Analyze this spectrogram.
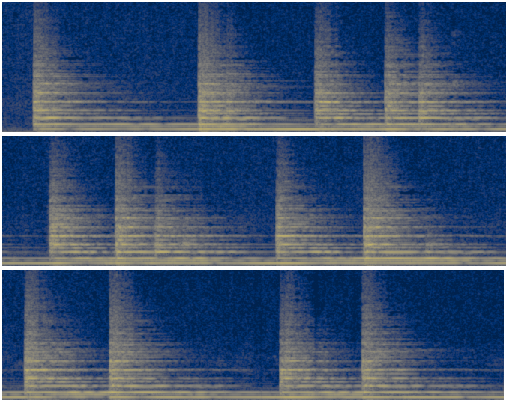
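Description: Village church bell struck over and over in an uneven rhythm, about two strikes a second, its tone ringing on between the strikes.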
